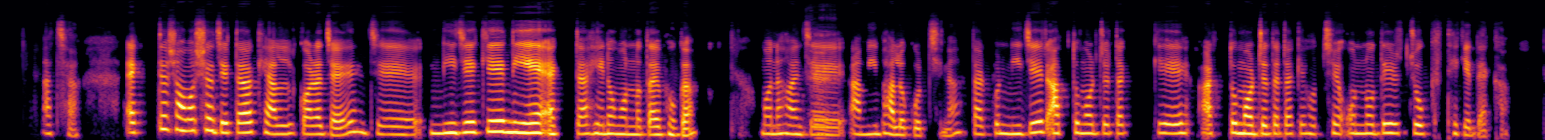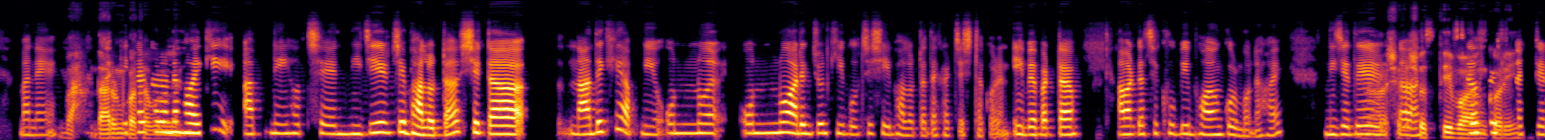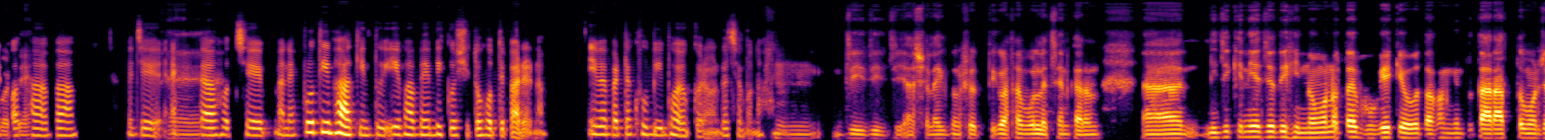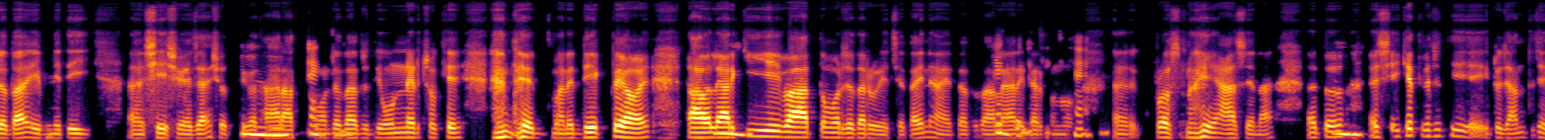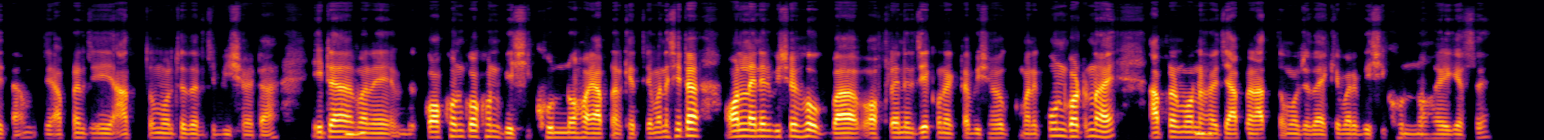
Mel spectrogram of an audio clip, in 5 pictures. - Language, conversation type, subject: Bengali, podcast, লাইকের সংখ্যা কি তোমার আত্মমর্যাদাকে প্রভাবিত করে?
- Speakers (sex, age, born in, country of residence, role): female, 25-29, Bangladesh, Bangladesh, guest; male, 25-29, Bangladesh, Bangladesh, host
- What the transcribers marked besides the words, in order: tapping; laughing while speaking: "দে মানে দেখতে হয়, তাহলে আর কি বা আত্মমর্যাদা রয়েছে"; "এটা" said as "এতা"; laughing while speaking: "প্রশ্নই আসে না"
